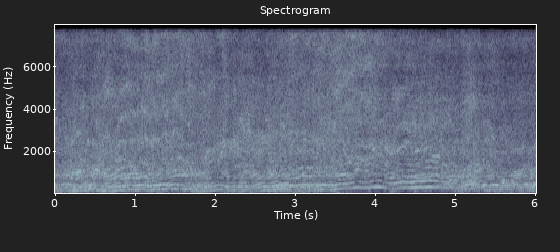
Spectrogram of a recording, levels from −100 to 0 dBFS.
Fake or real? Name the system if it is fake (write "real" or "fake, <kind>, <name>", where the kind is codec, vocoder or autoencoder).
fake, autoencoder, DAC-VAE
